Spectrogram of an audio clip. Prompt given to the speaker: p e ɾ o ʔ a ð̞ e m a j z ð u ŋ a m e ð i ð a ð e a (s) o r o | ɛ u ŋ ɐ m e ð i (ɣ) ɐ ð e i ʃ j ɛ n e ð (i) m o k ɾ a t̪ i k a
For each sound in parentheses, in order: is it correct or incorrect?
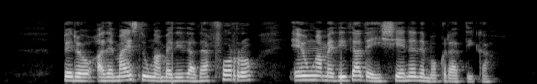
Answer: incorrect, incorrect, incorrect

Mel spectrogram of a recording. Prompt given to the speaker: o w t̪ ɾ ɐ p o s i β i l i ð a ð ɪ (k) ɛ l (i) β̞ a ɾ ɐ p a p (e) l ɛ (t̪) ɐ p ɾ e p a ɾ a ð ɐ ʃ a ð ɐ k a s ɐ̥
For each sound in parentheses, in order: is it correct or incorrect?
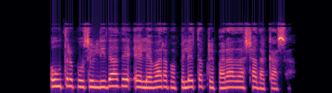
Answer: incorrect, incorrect, correct, correct

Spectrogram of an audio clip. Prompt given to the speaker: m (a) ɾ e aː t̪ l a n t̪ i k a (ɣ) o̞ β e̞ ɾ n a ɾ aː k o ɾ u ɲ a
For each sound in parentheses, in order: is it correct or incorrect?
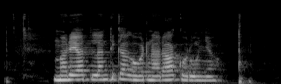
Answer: correct, correct

